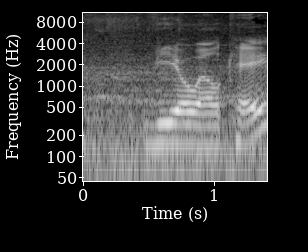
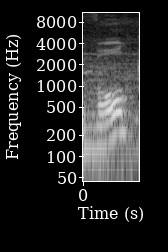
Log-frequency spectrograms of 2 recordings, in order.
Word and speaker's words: Volk: Yeah, and V is like an F. It's pronounced like an F in German. So like in the Reichstag, it says Dem Deutschen V-O-L-K. And you don't pronounce it Volk, you pronounce it Volk.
